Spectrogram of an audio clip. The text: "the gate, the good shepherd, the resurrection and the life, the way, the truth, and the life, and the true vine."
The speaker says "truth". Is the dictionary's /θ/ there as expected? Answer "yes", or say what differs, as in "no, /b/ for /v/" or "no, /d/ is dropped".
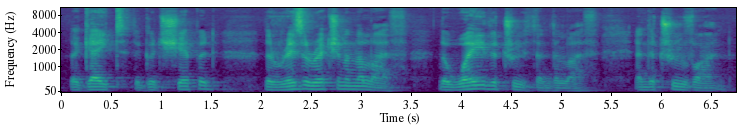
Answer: yes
